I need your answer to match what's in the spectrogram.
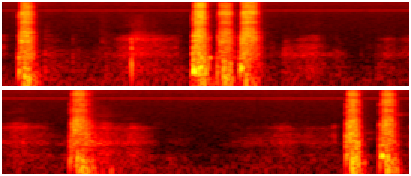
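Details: About nine forceful sneezes in clusters, separated by audible sniffing in-breaths, in a long deliberately induced sneezing fit; sneezing fit.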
